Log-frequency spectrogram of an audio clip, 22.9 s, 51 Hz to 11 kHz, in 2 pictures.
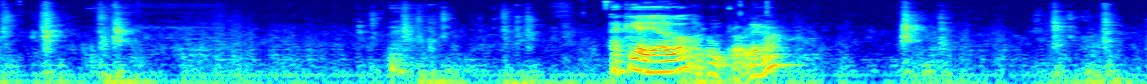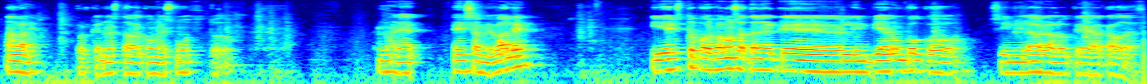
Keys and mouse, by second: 0.3 alt+shift+right click, 1.1 ctrl+x, 4.3 a, 5.1 shift+n, 5.9 right click, 6.9 g, 7.6 right click, 7.8 ctrl+middle click, 9.3 Tab, 13.3 ctrl+middle click, 14.0 shift+middle click, 14.3 Tab, 15.5 shift+middle click, 17.5-20.6 ctrl+middle drag, 20.6 alt+right click, 21.9 ctrl+alt+right click.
